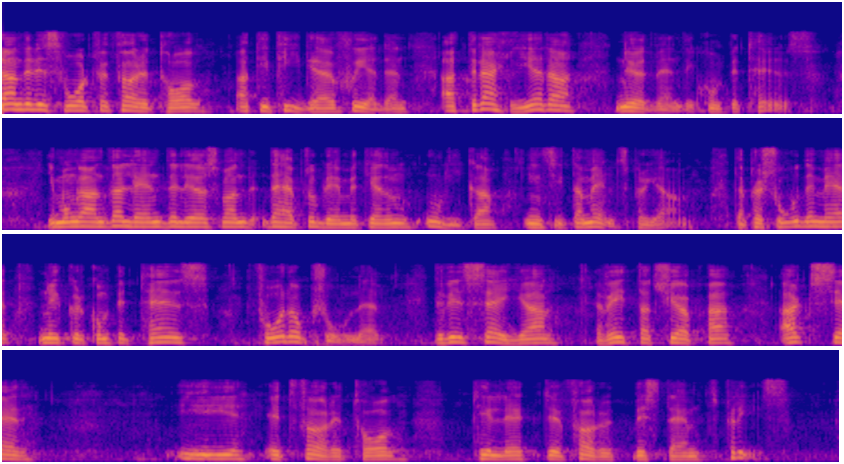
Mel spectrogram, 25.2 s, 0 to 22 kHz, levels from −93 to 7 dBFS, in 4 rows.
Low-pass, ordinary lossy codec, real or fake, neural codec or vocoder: 7.2 kHz; none; fake; codec, 16 kHz, 4.8 kbps, FACodec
